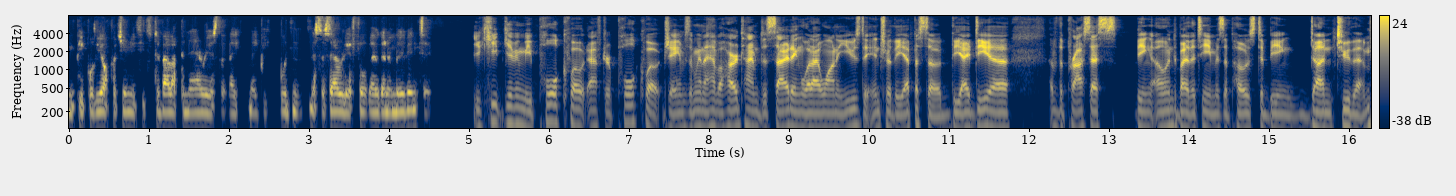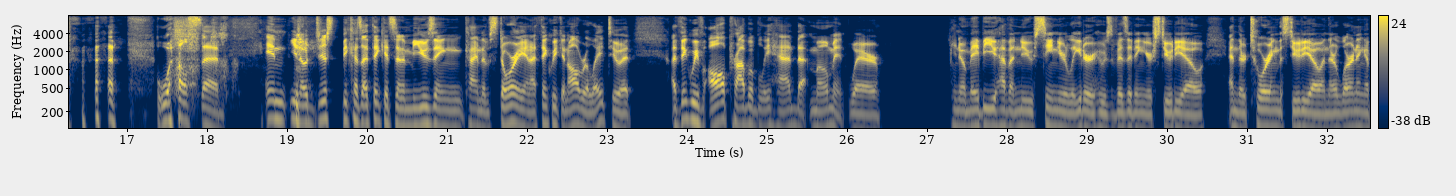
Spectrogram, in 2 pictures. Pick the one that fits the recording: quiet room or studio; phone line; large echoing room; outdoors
quiet room or studio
